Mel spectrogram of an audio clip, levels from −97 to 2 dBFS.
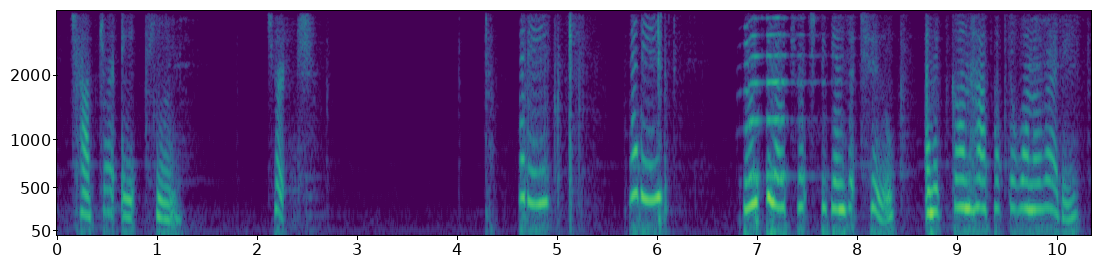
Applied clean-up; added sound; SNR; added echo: neural mask model RNNoise.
